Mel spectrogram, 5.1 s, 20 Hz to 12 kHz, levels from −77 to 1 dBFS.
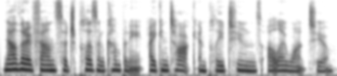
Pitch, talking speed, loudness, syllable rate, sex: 195 Hz, 200 wpm, -19 LUFS, 4.7 syllables/s, female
